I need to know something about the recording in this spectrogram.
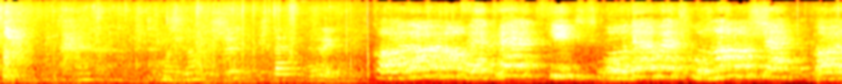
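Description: A group of young children singing together in unison, starting loudly about five seconds in and carrying on with a short break in the middle; before that, softer scattered voices.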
